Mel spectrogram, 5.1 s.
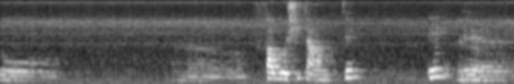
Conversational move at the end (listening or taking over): listening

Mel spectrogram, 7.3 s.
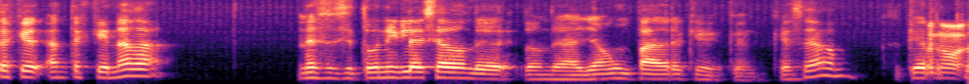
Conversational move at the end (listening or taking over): listening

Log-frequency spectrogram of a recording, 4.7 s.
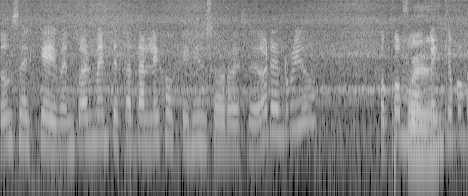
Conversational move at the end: listening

